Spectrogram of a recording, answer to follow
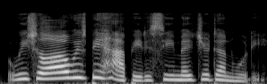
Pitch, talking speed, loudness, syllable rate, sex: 230 Hz, 200 wpm, -16 LUFS, 5.6 syllables/s, female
